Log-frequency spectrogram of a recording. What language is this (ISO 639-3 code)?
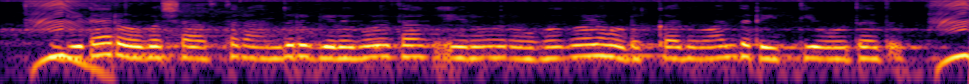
kan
